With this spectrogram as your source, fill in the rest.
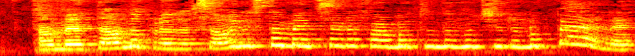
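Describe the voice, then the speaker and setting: Here a woman's voice has a dark, mellow tone. Her pitch swings very widely. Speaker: teaching intern. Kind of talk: recorded video lecture. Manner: halting, many fillers.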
